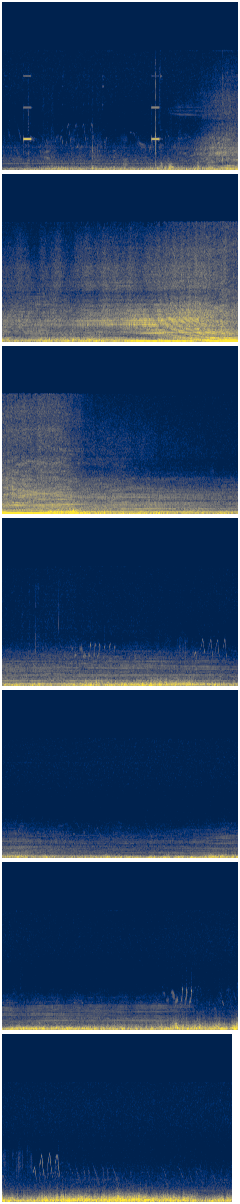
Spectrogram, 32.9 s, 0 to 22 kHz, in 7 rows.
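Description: The electric motor and propeller of a quarter-scale RC Piper J-3 Cub tow plane run at full power through an aerotow takeoff and climb. The whine, made of several steady tones, builds about four seconds in. It is loudest from about eight to eleven seconds, when its pitch falls as it passes close, and it then carries on more faintly as the plane climbs away.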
